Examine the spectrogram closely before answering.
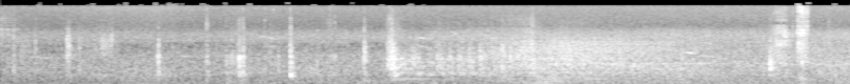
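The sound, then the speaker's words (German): A car starts and drives away, its steady engine rumble swelling briefly around the middle, with a few sharp clicks scattered over the noise. “Todd und Toby fahren weg.”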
